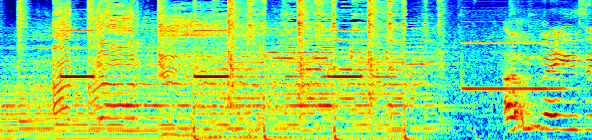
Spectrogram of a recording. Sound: timer beeping

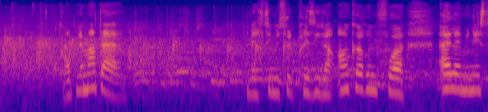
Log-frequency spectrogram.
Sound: applause

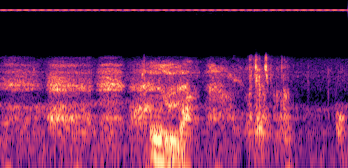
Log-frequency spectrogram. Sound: grumble

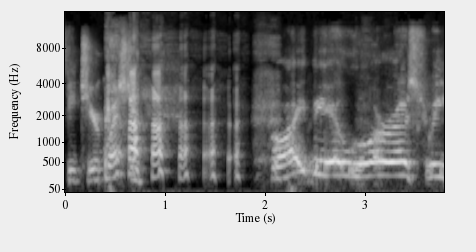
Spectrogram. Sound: laughs

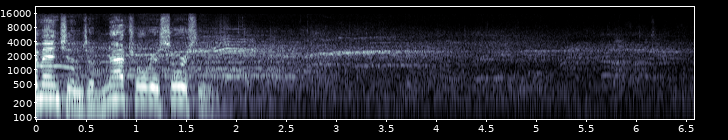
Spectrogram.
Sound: audience cheering and applauding

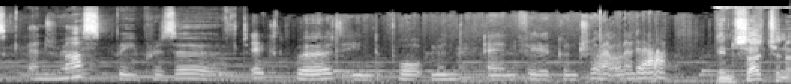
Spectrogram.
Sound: sound distorts

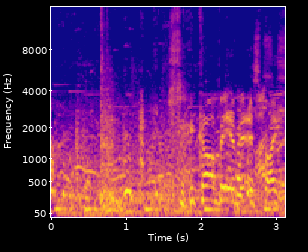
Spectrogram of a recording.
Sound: everyone laughing

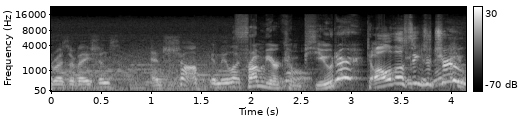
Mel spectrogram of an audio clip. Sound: feigned disbelief

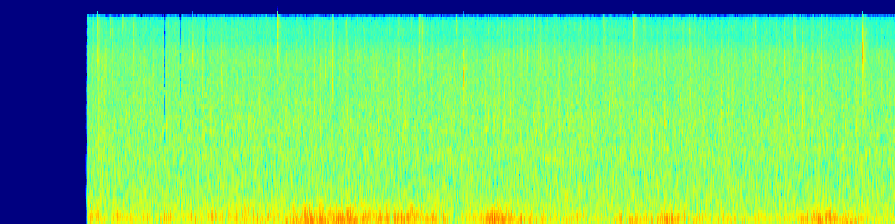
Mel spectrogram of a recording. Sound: sound of thunder

